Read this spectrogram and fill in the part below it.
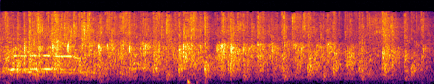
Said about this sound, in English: Oof! Yes! Round of applause for Jesus' side.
